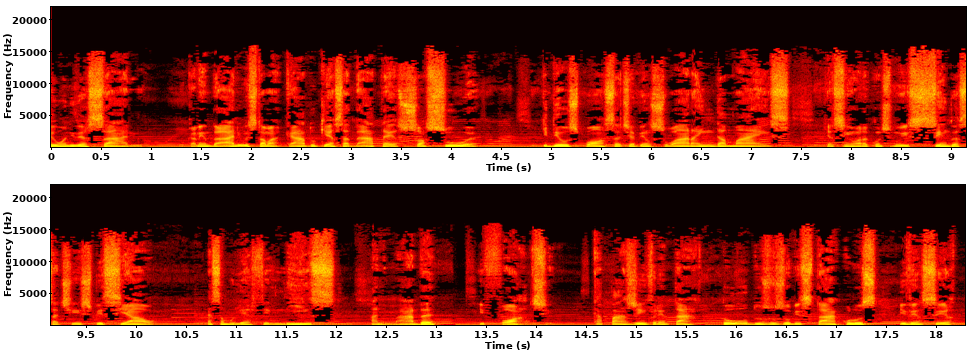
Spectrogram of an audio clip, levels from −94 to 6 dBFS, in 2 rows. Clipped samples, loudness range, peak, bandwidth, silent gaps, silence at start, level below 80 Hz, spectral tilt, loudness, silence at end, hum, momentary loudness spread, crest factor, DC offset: under 0.1%; 3 LU; -8 dBFS; 16 kHz; none; 0 s; -50 dBFS; -4 dB/octave; -23 LUFS; 0 s; none; 13 LU; 16 dB; under 0.1%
